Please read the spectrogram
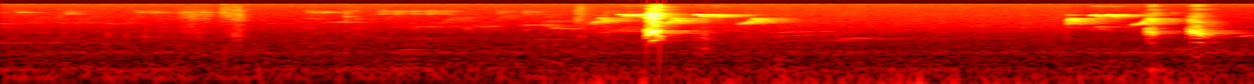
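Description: Birds calling: one loud, short, harsh call about four seconds in, then a few quick high calls near the end, over faint outdoor background.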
